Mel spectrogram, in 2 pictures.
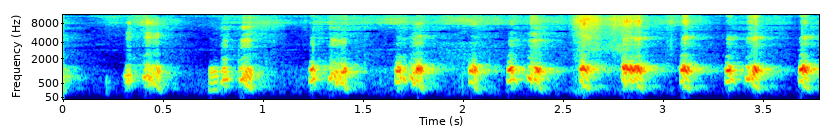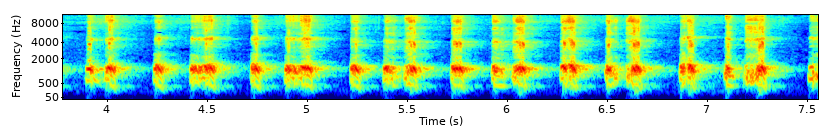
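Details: Muminobod chukar partridge, a hunting bird, delivering a long series of harsh chuck notes that starts hesitantly, then speeds into a steady rhythm of about three per second and grows louder throughout.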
